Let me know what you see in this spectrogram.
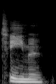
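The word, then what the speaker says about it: Temu: It's pronounced Teemu.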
